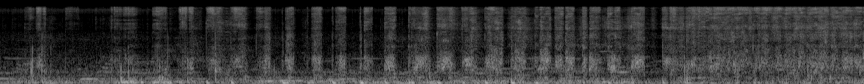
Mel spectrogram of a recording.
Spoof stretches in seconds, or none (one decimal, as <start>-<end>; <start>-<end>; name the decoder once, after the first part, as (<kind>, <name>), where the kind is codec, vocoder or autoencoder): 1.6-2.7 (codec, SNAC); 4.1-4.7; 6.4-7.1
